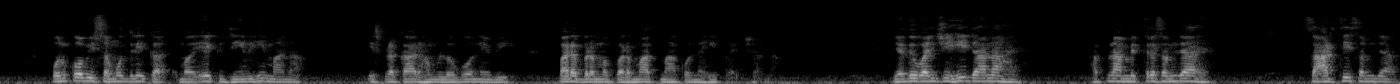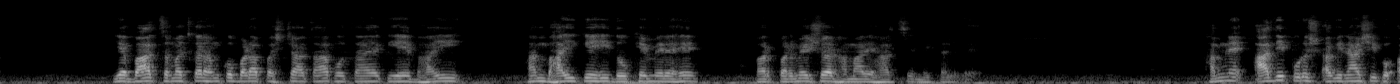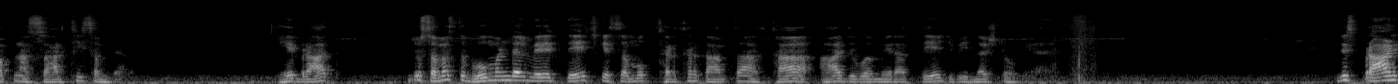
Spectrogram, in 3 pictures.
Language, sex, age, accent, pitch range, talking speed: Hindi, male, 50-69, native, 115-140 Hz, 120 wpm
